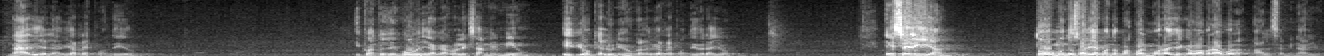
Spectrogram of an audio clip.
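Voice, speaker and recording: A middle-aged man, a priest telling a story in an animated, emphatic sermon. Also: sits high, fairly quick, pauses often. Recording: echoey hall, faint noise.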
